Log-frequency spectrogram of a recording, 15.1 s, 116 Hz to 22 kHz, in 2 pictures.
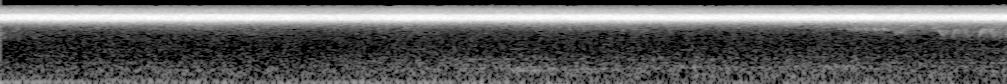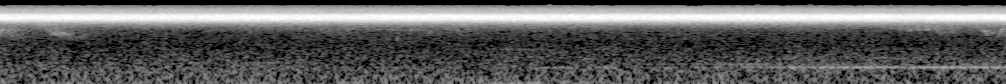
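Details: Cicadas singing in 2017, one constant piercing high buzz dominating throughout, perfectly level in loudness, with faint low background murmur beneath.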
